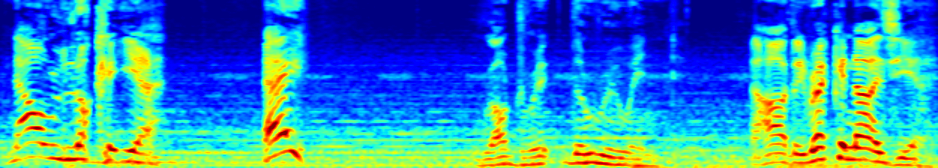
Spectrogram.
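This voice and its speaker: A bullying young lord commanding a garrison, with a high, pushy voice. He is coarse and taunting, full of spite and self-importance, in game-drama style over prominent music. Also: sing-song, slow pace. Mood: mocking, contemptuous. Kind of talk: video game drama acting. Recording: music behind the voice.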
